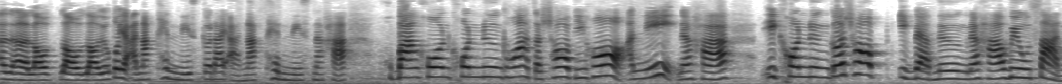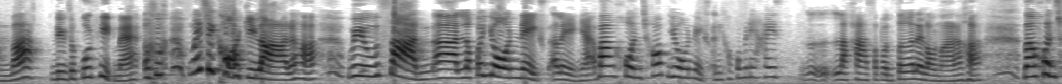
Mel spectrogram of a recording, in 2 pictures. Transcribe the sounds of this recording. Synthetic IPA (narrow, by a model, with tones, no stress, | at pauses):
ʔaː˨˩ʔɤː˨˩ɾa˧wɾa˧wɾa˧wjo˦˥k̚t̪ja˨a˨˩na˦˥k̚t̪ʰe˧nːi˦˥s̚kɔː˥˩daː˥˩jʔa˨˧˩na˦˥k̚t̪ʰe˧nːi˦˥st̪̚na˦˥kʰa˦˥ʔ | baː˧ŋkʰo˧nkʰo˧nːɯ˧ŋkʰa˦˥wʔaː˨˩t͡ɕa˨˩t͡ɕʰɔː˥˩p̚jiː˥˩hɔː˥˩ʔa˧nːiː˦˥na˦˥kʰa˦˥ | ʔiː˨˩kʰːo˧nːɯ˨˧ŋkɔː˥˩t͡ɕʰɔː˥˩p̚ʔiː˨˩k̚bɛː˨˩p̚nɯ˨˧ŋna˦˥kʰa˦˥wi˧wsa˨˩˦nwaː˥˩dɯː˧mt͡ɕa˨˩pʰuː˥˩t̪̚pʰi˨˩t̪̚mɛ˦˥ʔma˥˩jt͡ɕʰa˥˩jkʰɔː˧ki˧laː˧na˦˥kʰa˦˥ʔwi˧wsa˨˩˦nʔaː˨˩lɛː˦˥wkɔː˥˩joː˧nːe˨˩k̚sʔa˧ɾa˧jːa˨˩ŋːi˦˥ɐbaː˧ŋkʰo˧nt͡ɕʰɔː˥˩p̚joː˧ne˨˩k̚sʔa˧niː˦˥a˦wːm˥˩da˥˩ha˥˩j | ɾaː˧kaː˧sa˧pɔ˧˦nsɤː˥˩laː˧jlaː˨˩naː˨˧˥na˦˥kʰa˦˥ʔbaː˧ŋkʰo˧n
